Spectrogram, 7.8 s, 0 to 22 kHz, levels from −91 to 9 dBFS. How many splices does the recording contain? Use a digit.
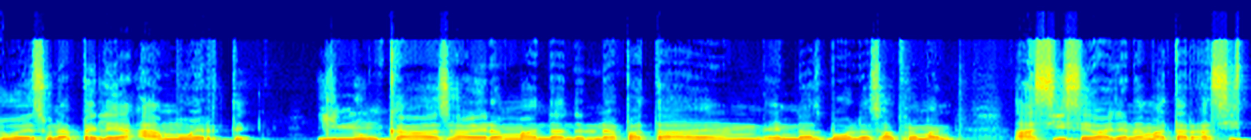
0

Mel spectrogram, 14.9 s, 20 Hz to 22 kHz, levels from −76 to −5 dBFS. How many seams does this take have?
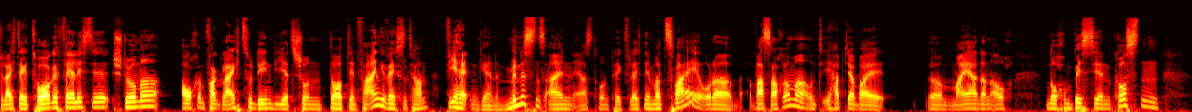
1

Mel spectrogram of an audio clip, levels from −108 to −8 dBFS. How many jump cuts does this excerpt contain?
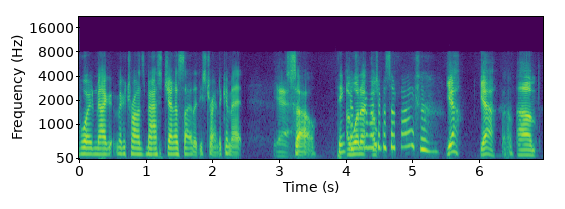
0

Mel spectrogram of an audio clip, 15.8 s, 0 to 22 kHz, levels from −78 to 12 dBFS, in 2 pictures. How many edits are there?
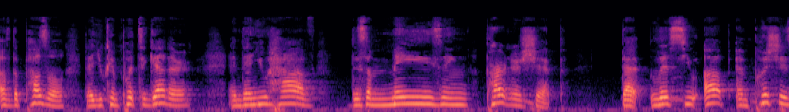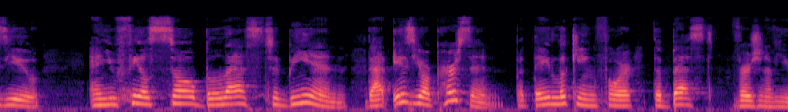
2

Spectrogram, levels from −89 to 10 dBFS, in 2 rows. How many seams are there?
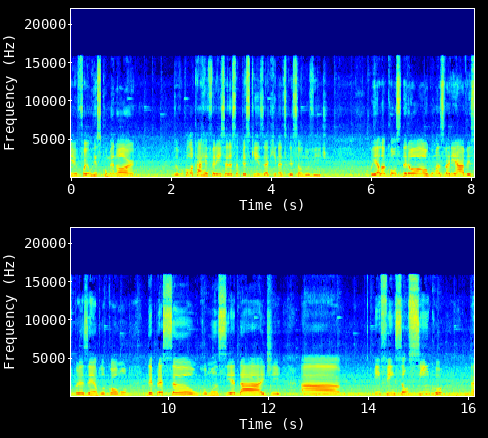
2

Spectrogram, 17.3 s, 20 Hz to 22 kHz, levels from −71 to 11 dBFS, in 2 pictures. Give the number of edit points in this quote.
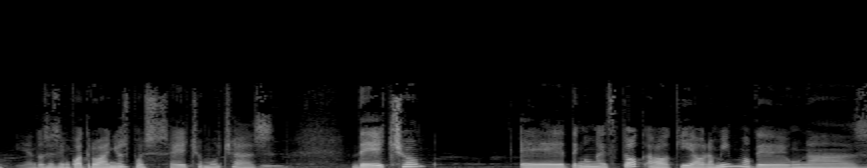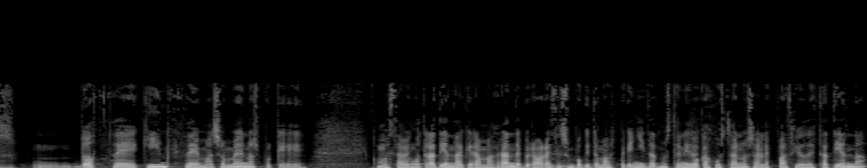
2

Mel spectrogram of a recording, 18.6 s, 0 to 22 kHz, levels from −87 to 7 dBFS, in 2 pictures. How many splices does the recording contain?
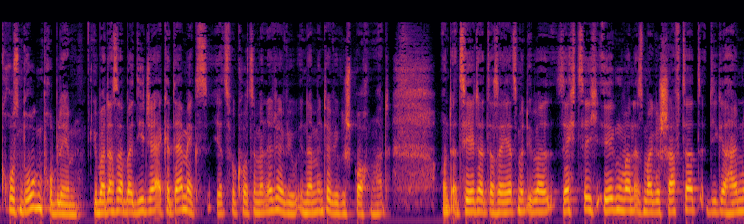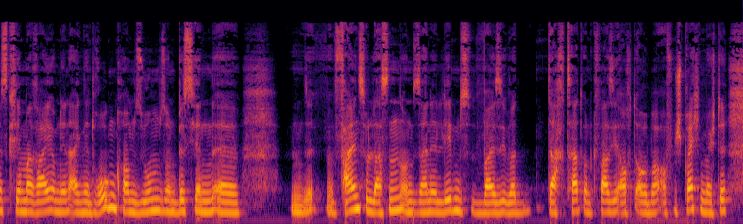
1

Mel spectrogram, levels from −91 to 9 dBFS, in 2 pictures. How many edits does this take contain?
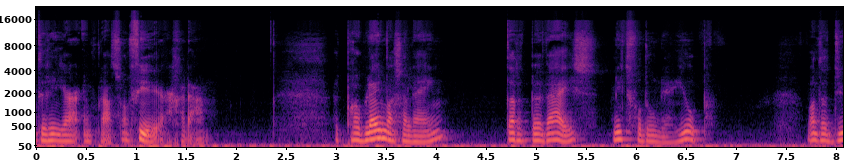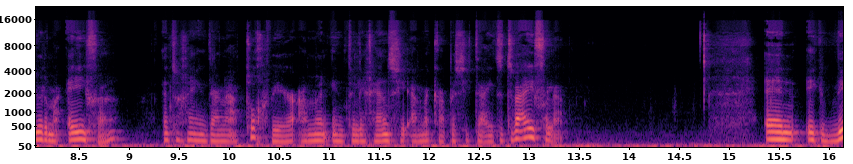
0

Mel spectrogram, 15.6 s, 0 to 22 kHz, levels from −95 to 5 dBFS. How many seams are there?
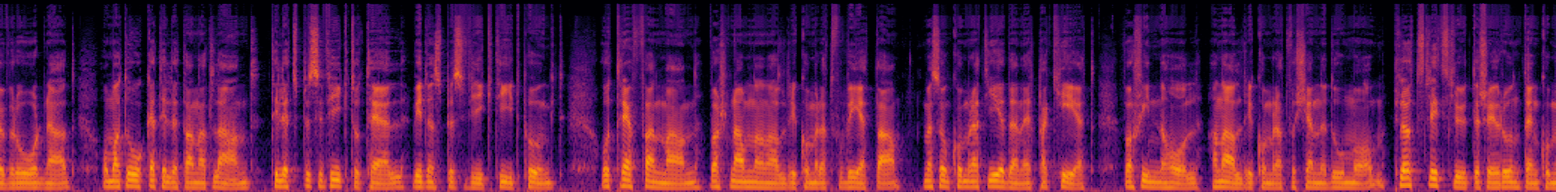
1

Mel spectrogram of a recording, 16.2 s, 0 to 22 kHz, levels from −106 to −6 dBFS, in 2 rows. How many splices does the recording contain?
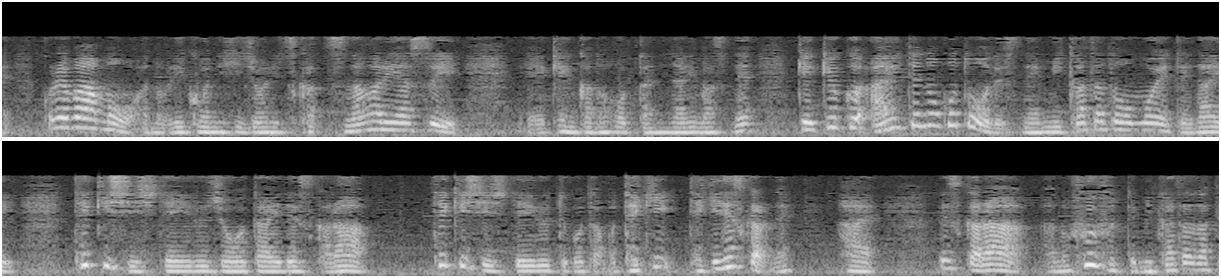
1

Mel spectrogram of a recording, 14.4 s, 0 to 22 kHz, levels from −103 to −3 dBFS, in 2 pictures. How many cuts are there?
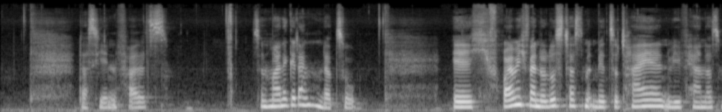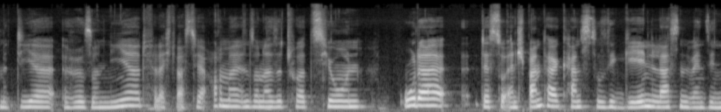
2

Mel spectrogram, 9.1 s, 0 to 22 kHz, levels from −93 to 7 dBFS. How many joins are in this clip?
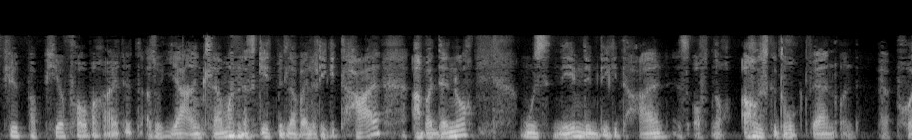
1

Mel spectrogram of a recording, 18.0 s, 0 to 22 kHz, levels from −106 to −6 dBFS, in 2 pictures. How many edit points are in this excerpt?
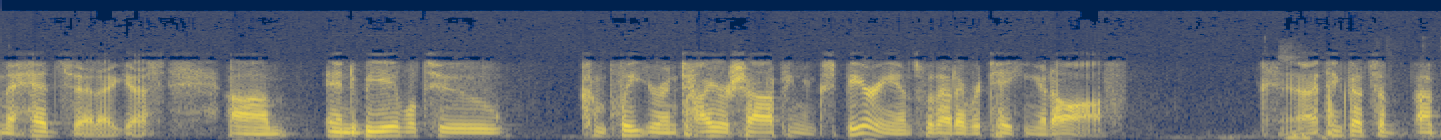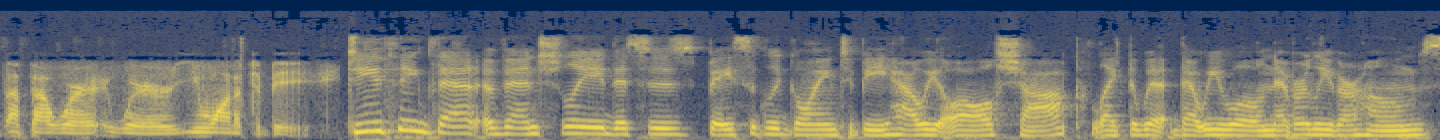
2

